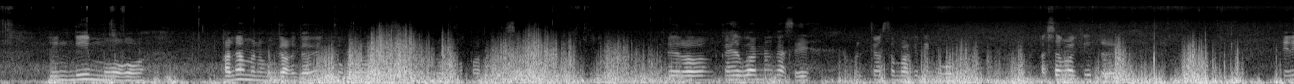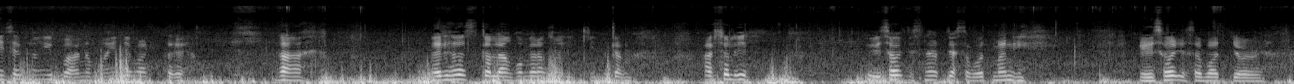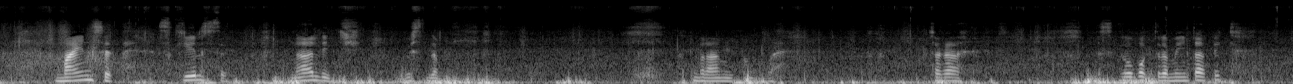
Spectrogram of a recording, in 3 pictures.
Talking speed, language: 70 wpm, English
